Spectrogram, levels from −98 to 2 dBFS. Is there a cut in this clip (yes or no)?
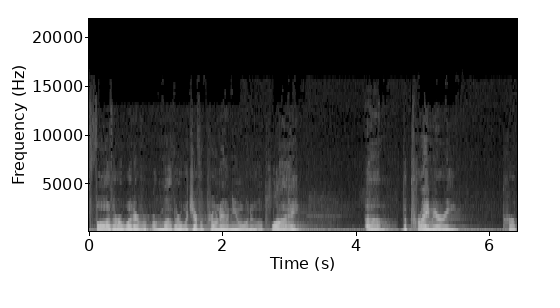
yes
